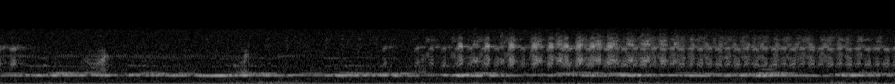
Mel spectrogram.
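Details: On a mild evening at dusk, 30 May 2011, a single edible frog joins in with loud, rattling croaks over a steady chorus of low, mellow fire-bellied toad calls. The site is a kettle-hole pond amid farmland near Parstein, Schorfheide-Chorin, northeast of Berlin.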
